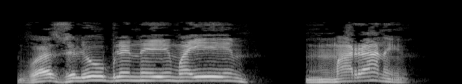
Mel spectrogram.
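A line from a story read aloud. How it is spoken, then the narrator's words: Hollow, powerful voice. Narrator (Russian): начал он глухим и сильным голосом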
